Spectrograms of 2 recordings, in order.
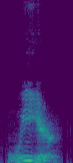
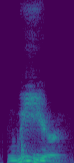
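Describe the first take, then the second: First: We are is shortened into one syllable. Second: We are is shortened into one syllable.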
